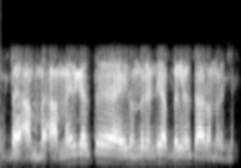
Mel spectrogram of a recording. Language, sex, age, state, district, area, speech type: Telugu, male, 30-45, Andhra Pradesh, Eluru, rural, conversation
